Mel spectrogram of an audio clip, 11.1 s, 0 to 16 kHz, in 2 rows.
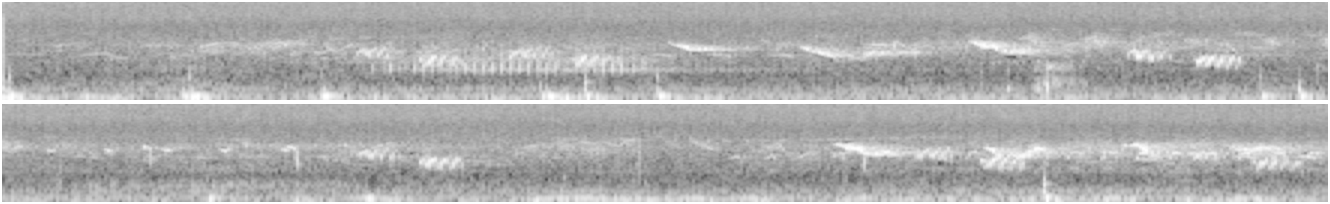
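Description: A bird, 4-3, sounding like a type 2 bird, gives a long run of short, thin, high zeezer calls, one after another, over a steady low hum with scattered croaks and other chirps in the background.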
